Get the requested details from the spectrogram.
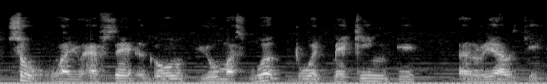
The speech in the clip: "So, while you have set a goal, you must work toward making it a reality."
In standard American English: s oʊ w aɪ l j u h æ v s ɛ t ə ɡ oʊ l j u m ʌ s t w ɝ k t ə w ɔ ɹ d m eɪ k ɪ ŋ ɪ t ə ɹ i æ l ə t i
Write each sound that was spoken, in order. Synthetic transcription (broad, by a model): s oʊ w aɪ n j u h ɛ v s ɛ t ə ɡ oʊ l j u m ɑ s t w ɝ k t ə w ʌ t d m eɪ k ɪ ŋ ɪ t ə ɹ i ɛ l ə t i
